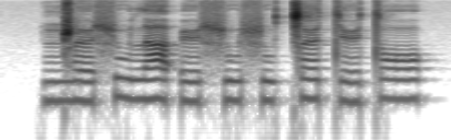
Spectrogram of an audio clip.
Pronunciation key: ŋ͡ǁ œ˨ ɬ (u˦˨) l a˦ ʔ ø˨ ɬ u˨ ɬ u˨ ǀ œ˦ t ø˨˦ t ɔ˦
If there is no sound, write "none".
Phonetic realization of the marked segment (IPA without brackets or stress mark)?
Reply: u˦˨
